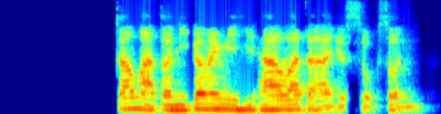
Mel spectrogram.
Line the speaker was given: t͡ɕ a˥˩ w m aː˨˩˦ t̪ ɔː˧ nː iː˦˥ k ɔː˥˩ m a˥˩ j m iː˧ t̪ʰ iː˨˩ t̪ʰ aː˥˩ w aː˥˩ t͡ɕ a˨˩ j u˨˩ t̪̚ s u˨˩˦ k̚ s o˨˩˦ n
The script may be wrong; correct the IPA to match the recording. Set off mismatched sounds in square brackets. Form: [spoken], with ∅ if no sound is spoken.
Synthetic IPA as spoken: t͡ɕ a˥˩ w m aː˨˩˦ t̪ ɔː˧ nː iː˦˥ k ɔː˥˩ m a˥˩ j m iː˧ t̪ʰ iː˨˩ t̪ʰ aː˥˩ w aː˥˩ t͡ɕ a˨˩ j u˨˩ t̪̚ s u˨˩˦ k̚ s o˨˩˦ n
